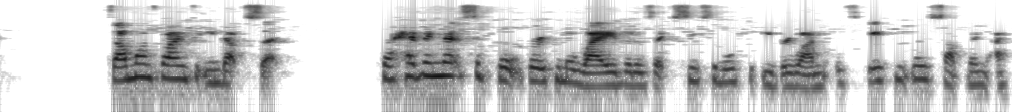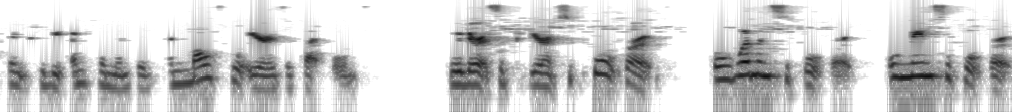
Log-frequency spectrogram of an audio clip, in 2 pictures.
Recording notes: Her story is voiced by a student from the New Zealand Broadcasting School at Ara. This recoding was made over zoom during the current Covid-19 Delta Lockdown.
